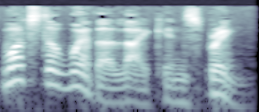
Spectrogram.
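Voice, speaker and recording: Lively low-voiced man asking questions. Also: unhurried, husky, no echo. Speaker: language course speaker. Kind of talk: scripted course questions. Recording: dull lo-fi audio.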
